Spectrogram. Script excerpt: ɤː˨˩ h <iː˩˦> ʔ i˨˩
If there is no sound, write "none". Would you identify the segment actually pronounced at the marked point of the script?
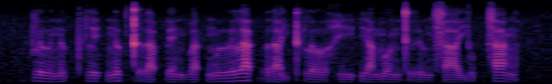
iː˩˦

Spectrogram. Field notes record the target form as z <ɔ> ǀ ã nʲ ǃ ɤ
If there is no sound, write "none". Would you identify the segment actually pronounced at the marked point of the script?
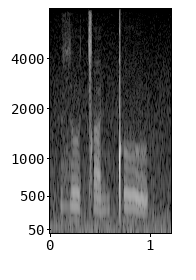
ɵ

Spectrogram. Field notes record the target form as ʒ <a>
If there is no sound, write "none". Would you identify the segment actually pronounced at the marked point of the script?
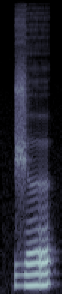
ə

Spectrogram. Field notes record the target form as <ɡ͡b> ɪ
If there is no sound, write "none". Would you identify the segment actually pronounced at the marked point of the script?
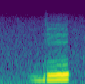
ɡ͡b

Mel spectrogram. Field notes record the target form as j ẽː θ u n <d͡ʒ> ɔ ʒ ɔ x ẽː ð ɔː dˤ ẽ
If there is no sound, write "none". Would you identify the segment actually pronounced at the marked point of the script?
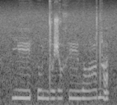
d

